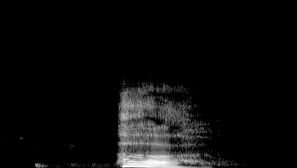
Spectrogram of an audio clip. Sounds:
Sigh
